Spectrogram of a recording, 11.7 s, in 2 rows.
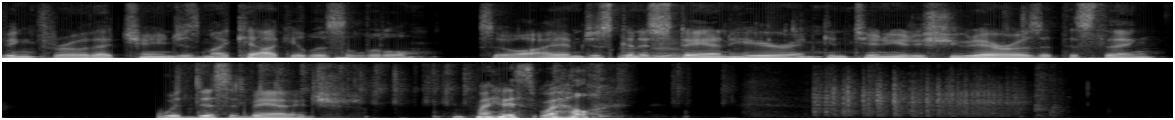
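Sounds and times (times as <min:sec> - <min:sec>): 
speech: 0:00.0 - 0:05.8, 0:06.6 - 0:09.0
dice being rolled on a table: 0:06.9 - 0:11.4.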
